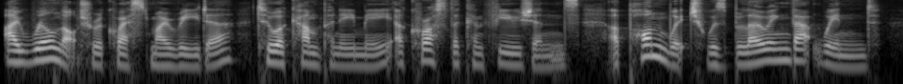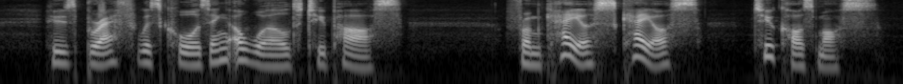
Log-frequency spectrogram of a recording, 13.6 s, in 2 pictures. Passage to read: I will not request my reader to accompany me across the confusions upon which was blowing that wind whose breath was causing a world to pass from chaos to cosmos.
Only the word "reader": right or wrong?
right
